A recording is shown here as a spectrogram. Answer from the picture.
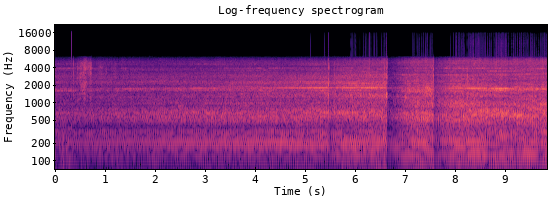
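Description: Aixam 400 microcar's small two-cylinder diesel engine running at a steady pace as the car approaches, growing louder throughout. The sound drops out briefly twice about two-thirds of the way through.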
